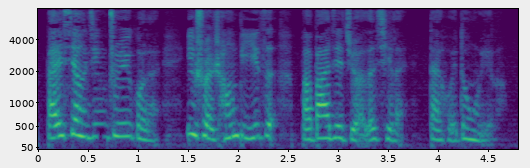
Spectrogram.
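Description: A woman narrating a children's story in a lively, expressive way. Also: a little high, a little fast, slightly rough.

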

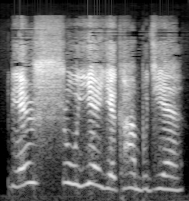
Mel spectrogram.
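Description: A woman voicing a gentle young male frog in a storybook, speaking softly with sighs. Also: sits high, unhurried, no echo, voice pushed up. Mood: sad. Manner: soft and sighing.

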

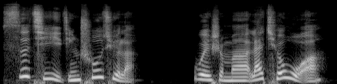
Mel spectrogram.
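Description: A woman voicing a sharp-tongued young noblewoman who runs a household, speaking briskly and with command. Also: mid-range voice, big pitch swings, dry recording, clean studio sound. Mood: puzzled. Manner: brisk, quick-witted, commanding.

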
